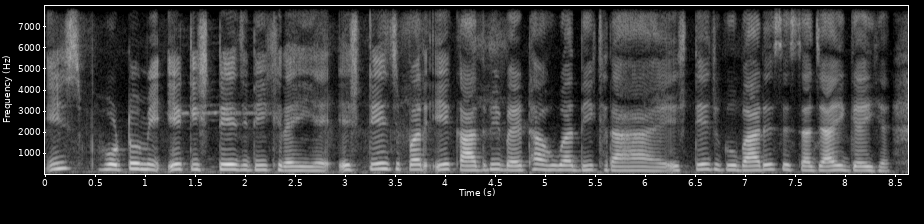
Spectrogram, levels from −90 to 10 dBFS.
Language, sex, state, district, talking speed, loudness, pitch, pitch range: Hindi, female, Bihar, Patna, 165 wpm, -18 LUFS, 220 Hz, 200-240 Hz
